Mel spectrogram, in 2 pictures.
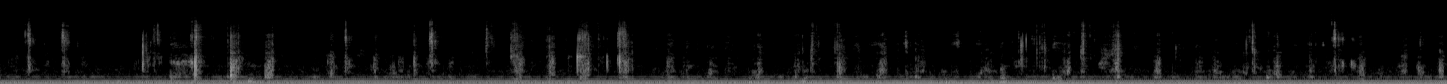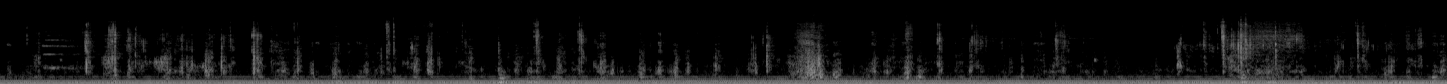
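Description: Close-miked chewing and crunching while eating a meal of deep-fried rohu fish and rice by hand: many small sharp crunches and wet mouth clicks, a few louder ones about two seconds in and a longer crackly stretch near the end. A steady low hum runs underneath.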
